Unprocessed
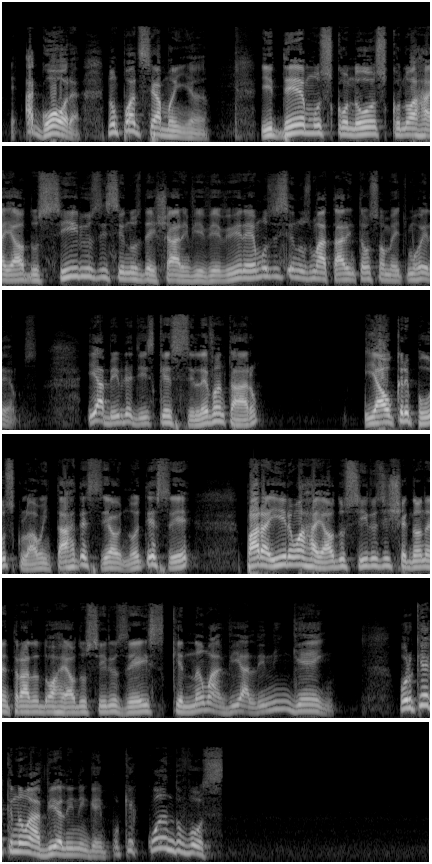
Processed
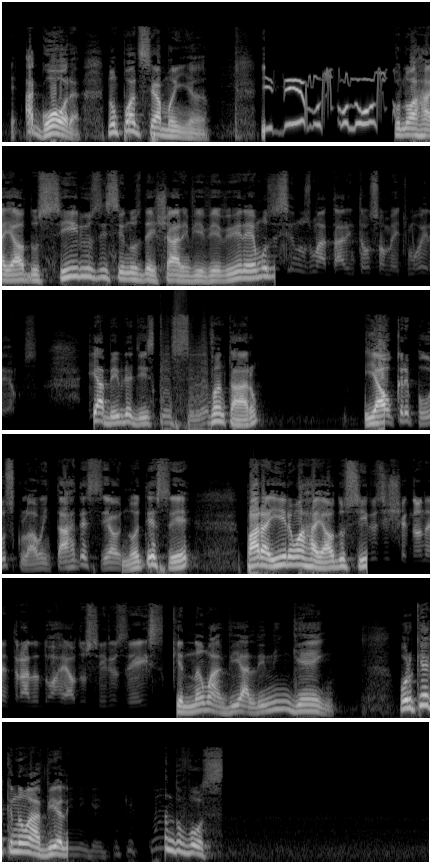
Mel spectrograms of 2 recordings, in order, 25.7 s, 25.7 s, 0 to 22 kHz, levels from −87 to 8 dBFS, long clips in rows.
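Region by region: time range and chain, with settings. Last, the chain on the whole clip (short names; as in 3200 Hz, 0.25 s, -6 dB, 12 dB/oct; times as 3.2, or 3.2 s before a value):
2.62–3.93 sine-wave speech + HPF 440 Hz + tilt shelf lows -7.5 dB, about 1100 Hz
7–9.48 compressor 4:1, threshold -30 dBFS + HPF 900 Hz 24 dB/oct
10.13–10.65 compressor 12:1, threshold -27 dBFS + hard clip -37 dBFS
12.38–14.04 HPF 1400 Hz 6 dB/oct + notch 3100 Hz, Q 8.1
16.48–18.87 HPF 1100 Hz 24 dB/oct + harmonic tremolo 3.1 Hz, crossover 1500 Hz
22.05–23.03 half-wave gain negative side -3 dB + tube stage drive 22 dB, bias 0.75 + passive tone stack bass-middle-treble 6-0-2
whole clip: dry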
